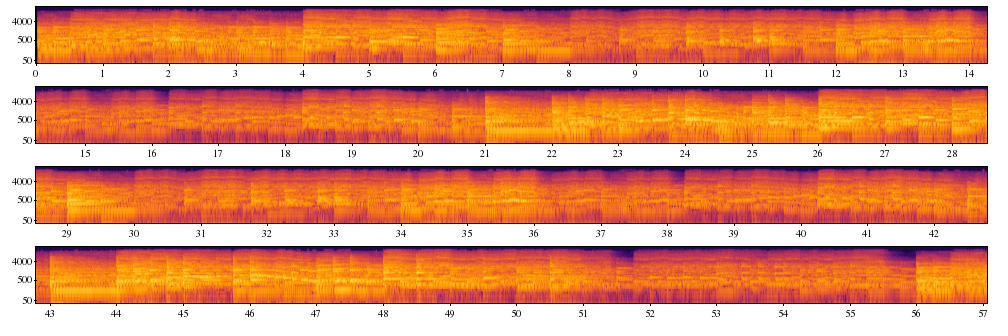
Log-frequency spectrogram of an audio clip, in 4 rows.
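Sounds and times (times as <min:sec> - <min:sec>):
allegro classical piece: 0:00.0 - 0:57.0.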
